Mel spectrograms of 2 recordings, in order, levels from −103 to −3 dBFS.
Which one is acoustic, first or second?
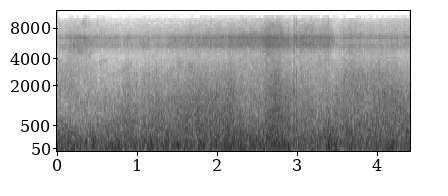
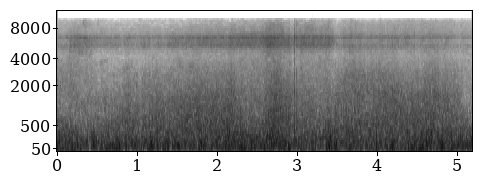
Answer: first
